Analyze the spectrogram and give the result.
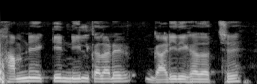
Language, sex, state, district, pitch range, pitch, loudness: Bengali, female, West Bengal, Alipurduar, 120-145 Hz, 135 Hz, -16 LUFS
